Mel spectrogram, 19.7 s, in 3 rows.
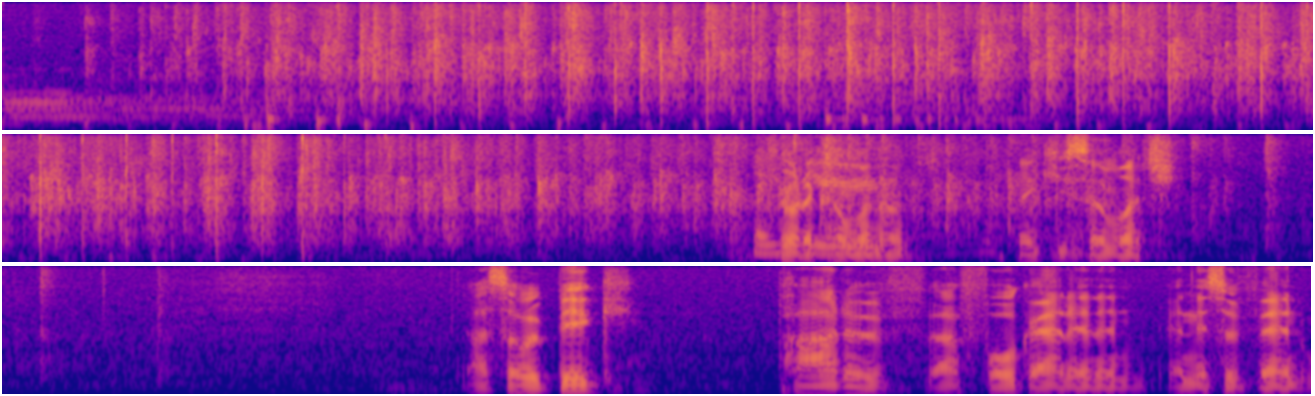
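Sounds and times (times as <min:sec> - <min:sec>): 
audience applause for performers: 0:00.4 - 0:13.0
speech: 0:10.3 - 0:12.5, 0:15.5 - 0:16.3, 0:17.0 - 0:19.6.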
